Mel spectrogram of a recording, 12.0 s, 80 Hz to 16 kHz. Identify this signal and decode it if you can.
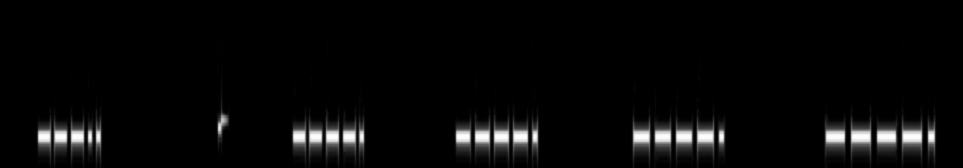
Morse code, heard as a keyed tone, about 20 wpm, 700 Hz. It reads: 8 9 9 9 9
